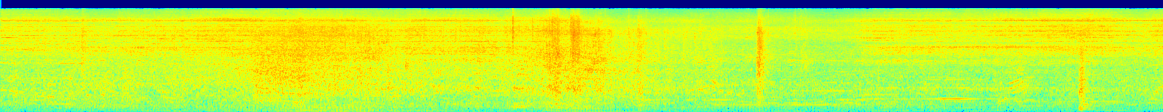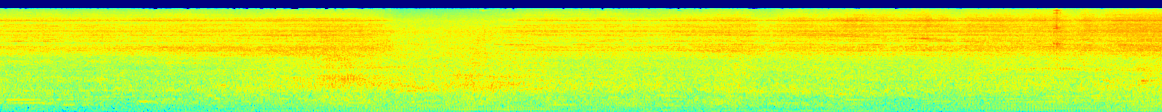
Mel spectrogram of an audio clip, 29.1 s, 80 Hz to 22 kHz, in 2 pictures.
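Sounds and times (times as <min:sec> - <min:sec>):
motor scooter passing: 0:01.5 - 0:08.6, 0:17.6 - 0:24.4.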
